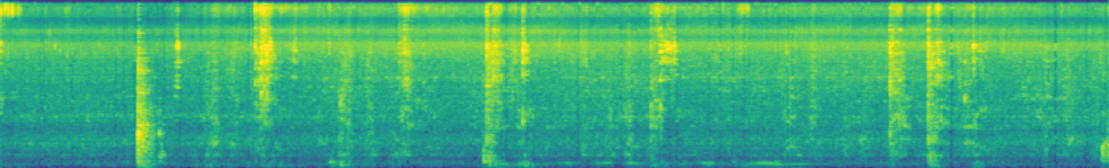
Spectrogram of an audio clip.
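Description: Carrots fry with a splash of soy sauce in a pan for samosa filling, a low steady sizzle broken again and again by sharp scrapes and clanks of a utensil stirring against the metal, close and alone.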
